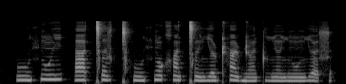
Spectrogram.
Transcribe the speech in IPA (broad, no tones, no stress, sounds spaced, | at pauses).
u ç ũ i̯ | a ǀ ə z ǀʰ u ç ũ χ ã ǀ ə̃ ʎ ə u̯ ʈʰ ã y̯ ɖ œ̃ t ʎ œ̃ ʎ ũ ʎ œ s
